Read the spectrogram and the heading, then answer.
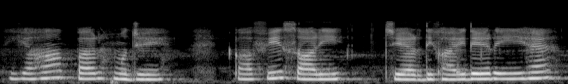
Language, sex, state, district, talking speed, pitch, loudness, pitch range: Hindi, female, Uttar Pradesh, Saharanpur, 105 wpm, 250 Hz, -14 LUFS, 235-275 Hz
